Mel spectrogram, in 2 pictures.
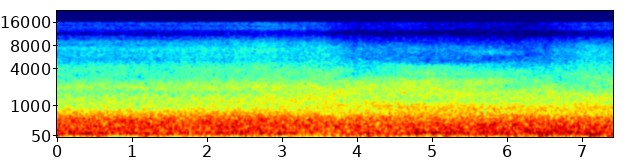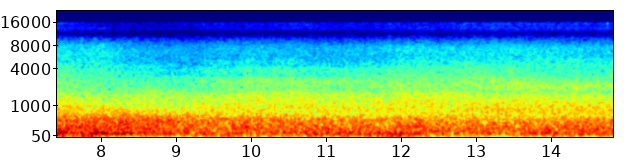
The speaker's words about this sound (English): Visualize the waves, soft curling, playful and foamy.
